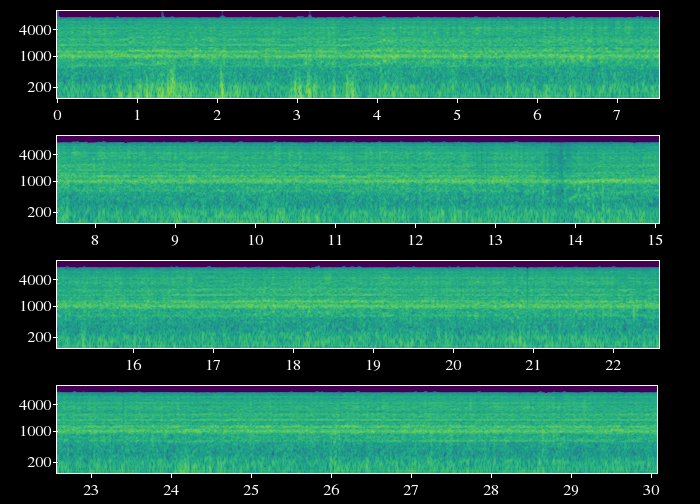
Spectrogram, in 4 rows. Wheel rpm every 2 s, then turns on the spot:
160, 160, 160, 160, 160, 160, 140, 150, 160, 160, 160, 160, 160, 160, 160.
none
